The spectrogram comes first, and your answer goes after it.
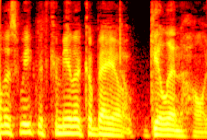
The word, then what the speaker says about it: Gyllenhaal: week with Camila Cabello Gillen Hall your name is pronounced gillenhaal I guarantee you it is not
